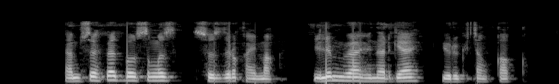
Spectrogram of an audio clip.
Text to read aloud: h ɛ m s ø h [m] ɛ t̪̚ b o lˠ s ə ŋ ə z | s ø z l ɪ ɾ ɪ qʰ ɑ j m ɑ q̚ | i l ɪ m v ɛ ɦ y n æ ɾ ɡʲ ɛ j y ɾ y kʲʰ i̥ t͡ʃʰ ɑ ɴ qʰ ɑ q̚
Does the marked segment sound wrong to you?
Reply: yes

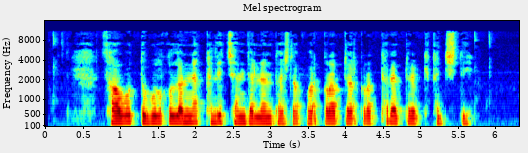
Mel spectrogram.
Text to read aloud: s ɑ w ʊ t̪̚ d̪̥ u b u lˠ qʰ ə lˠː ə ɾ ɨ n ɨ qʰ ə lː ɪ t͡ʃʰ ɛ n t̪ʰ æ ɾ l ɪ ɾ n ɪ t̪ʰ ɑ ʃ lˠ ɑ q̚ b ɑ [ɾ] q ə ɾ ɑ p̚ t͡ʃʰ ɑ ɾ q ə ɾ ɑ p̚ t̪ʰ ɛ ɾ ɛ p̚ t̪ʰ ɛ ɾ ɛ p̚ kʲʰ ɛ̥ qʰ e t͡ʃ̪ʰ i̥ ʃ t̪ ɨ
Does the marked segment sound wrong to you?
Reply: no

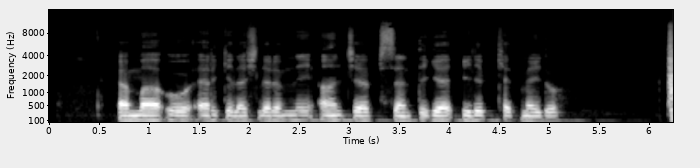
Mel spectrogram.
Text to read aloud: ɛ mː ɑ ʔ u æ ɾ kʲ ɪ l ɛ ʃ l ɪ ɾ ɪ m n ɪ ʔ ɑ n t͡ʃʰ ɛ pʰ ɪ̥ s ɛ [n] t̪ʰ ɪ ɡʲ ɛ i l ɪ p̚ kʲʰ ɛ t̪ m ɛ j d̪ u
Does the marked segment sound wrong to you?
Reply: no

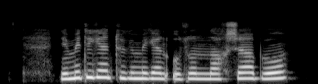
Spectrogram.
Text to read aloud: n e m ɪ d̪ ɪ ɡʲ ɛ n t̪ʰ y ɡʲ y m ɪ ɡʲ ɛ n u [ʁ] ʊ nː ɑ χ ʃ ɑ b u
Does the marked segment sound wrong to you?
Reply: yes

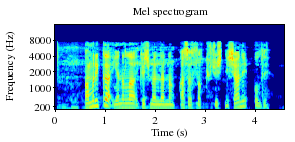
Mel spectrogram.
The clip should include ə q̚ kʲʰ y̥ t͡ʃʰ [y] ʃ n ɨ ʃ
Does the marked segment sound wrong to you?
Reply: no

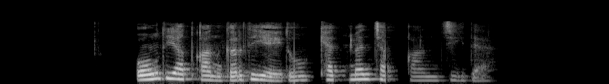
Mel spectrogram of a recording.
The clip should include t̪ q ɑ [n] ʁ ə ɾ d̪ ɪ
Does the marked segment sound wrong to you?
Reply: no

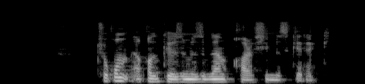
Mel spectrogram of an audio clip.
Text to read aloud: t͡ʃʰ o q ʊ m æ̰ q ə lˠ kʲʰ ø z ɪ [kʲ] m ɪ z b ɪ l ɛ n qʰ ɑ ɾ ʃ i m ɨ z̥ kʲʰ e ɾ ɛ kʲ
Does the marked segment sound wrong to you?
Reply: yes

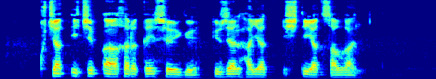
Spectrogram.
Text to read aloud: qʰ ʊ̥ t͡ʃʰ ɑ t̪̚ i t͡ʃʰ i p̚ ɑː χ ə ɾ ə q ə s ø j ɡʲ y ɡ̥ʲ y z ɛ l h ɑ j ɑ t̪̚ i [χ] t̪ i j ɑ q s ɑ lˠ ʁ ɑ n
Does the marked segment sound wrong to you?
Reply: yes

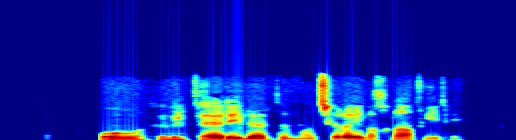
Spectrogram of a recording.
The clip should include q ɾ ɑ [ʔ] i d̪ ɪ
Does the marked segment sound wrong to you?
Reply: yes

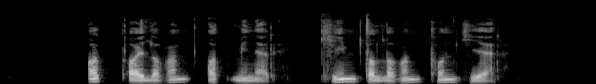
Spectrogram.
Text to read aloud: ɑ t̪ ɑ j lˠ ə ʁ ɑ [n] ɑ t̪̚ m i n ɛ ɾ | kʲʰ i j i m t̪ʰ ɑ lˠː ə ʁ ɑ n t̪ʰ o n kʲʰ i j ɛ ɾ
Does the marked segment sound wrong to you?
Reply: no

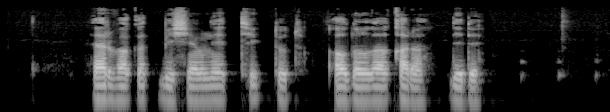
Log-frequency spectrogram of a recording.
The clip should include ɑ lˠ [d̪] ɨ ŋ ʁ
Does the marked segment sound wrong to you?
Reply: no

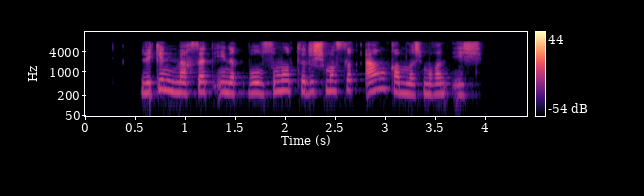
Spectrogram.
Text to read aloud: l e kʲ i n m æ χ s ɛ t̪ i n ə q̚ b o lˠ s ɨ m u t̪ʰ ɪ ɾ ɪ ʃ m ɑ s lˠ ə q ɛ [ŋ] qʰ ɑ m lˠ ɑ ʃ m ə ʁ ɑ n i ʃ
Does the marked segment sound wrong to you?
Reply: no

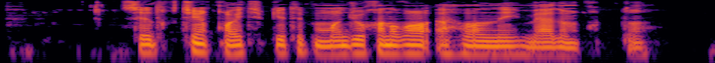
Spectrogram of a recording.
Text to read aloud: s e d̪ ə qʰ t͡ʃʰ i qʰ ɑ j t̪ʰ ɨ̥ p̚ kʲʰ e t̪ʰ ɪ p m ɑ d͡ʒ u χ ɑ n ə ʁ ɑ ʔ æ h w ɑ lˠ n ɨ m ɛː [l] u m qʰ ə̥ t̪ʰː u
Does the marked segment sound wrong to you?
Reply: no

